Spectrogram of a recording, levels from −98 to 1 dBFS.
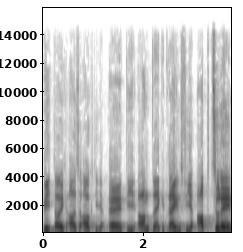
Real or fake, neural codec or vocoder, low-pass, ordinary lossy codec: real; none; 14.4 kHz; none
